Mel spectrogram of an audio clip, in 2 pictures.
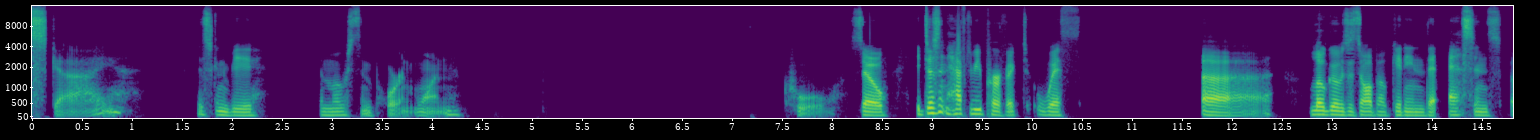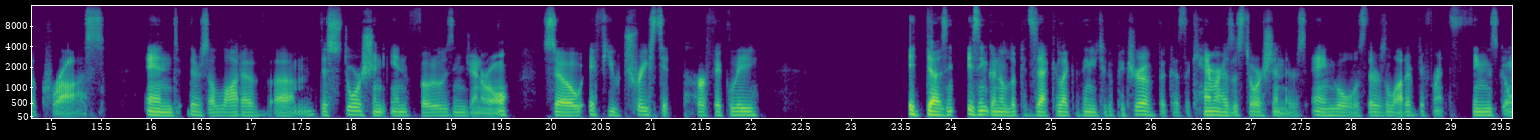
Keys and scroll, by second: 9.4 ctrl+=.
